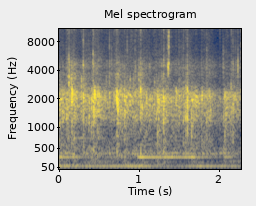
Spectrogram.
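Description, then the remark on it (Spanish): A church audience breaks into steady applause, a dense, continuous patter of many hands clapping at an even level, with a low hum running underneath and no voices standing out. “Alguien que le glorifique acá con un gloria a Dios, con un fuerte aplauso al Rey.”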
